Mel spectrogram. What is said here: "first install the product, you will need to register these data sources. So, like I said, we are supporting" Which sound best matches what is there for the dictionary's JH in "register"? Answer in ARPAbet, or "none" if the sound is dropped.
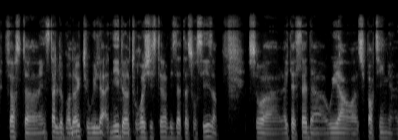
ZH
